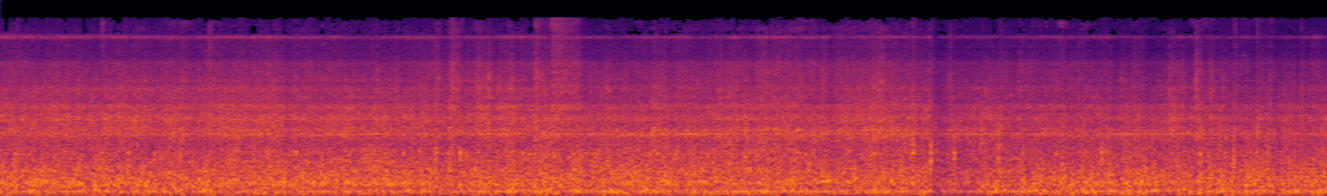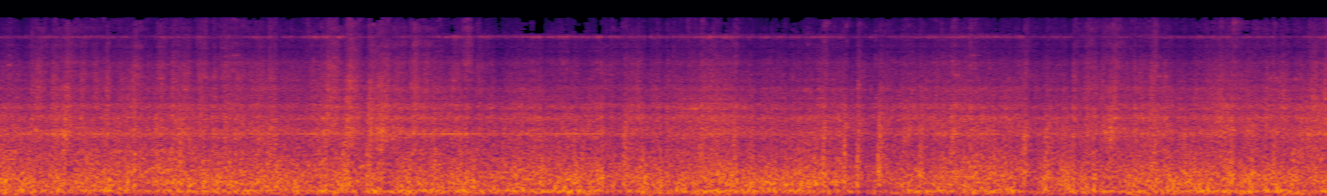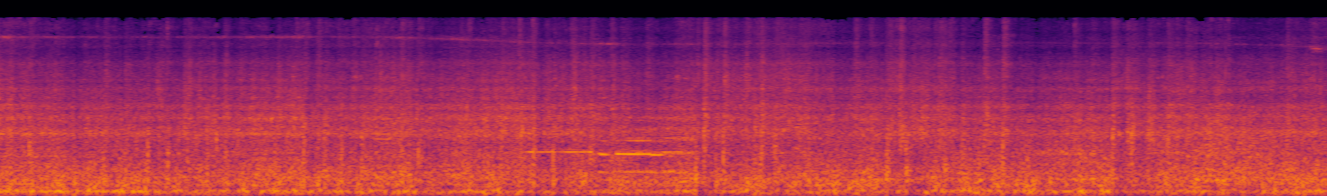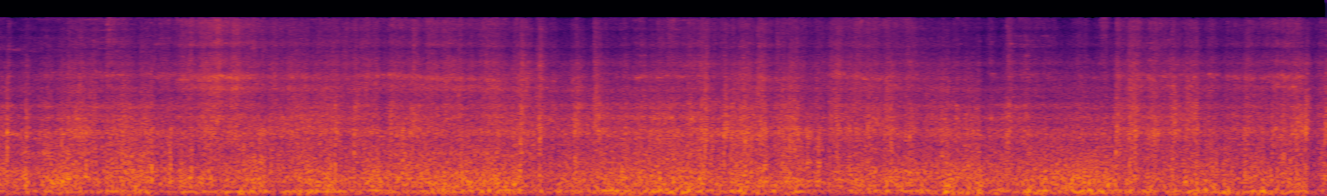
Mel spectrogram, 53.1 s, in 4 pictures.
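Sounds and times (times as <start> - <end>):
train wheels rumbling and rattling: 0.0 - 53.0
brief high tone: 31.8 - 33.6.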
